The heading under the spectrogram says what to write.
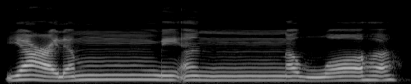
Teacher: اب عین جو ہے اس کو وسط حلق سے ادا کریں، گلے کے درمیان سے عین ادا ہوتا ہے، رگڑ کھاتی ہوئی آواز میں زبان کے پچھلے حصے کو جہاں سے زبان جڑی ہوئی ہوتی ہے اس کو نیچے کی طرف دباتے ہوئے رگڑ کھاتی ہوئی آواز میں عین نکالیں۔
